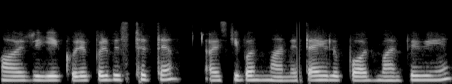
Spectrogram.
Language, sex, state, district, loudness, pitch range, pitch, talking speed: Hindi, female, Uttar Pradesh, Gorakhpur, -17 LUFS, 190-205 Hz, 195 Hz, 225 wpm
